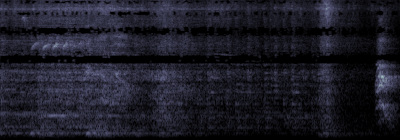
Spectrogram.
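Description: Cartoon soundtrack from a television, with mixed voices and music that fade after the first couple of seconds; near the end, a toddler lets out one short, loud squeal.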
